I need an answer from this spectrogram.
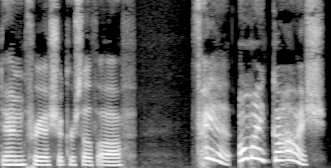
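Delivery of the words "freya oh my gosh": very high, drawn-out cry of alarm; high-pitched shout. A narrator's reading. Motaro running over to hug Freya, high shout. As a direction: cry out high and slow in shock. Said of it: "Motaro shouted".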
